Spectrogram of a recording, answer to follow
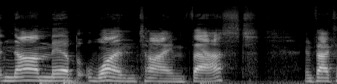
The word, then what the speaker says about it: Namib: We are doing another live show today, and we're going to be doing the live, however you pronounce that word. I think it's Namib.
